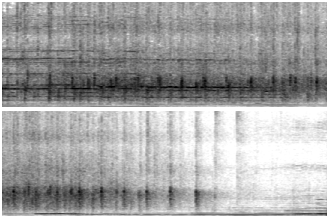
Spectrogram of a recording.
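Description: Audience applause over slow instrumental accompaniment, dying away near the end. A held sung note fades out about two seconds in.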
